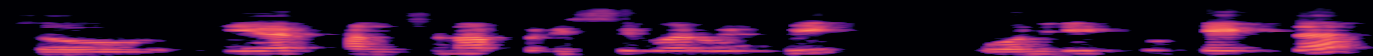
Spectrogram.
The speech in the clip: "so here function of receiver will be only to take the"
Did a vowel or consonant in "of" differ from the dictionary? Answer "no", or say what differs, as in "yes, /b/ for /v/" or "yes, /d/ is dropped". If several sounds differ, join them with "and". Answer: yes, /p/ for /v/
